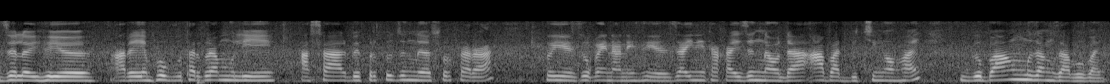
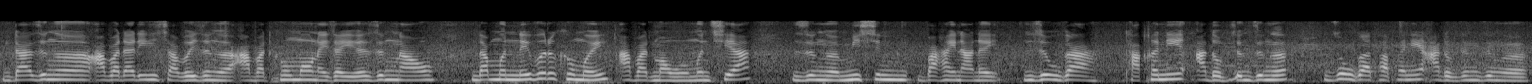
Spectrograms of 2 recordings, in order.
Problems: constant background noise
